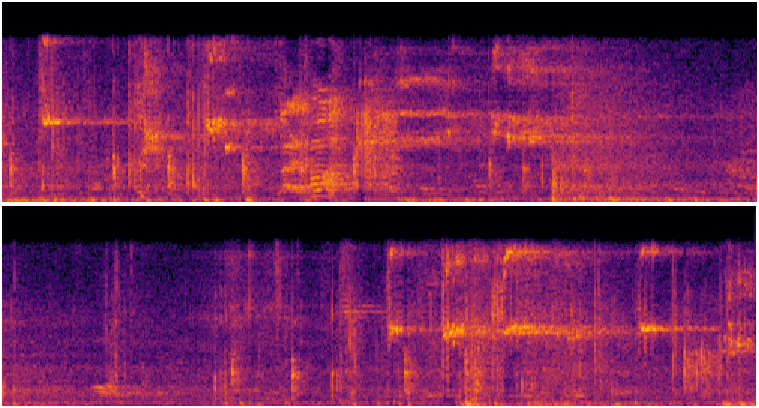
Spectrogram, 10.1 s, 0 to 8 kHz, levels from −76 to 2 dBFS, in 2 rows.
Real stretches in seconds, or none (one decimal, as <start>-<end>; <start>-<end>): 0.0-2.5; 3.6-6.2; 7.2-10.1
